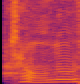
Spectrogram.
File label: "cheng2du4", Chinese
